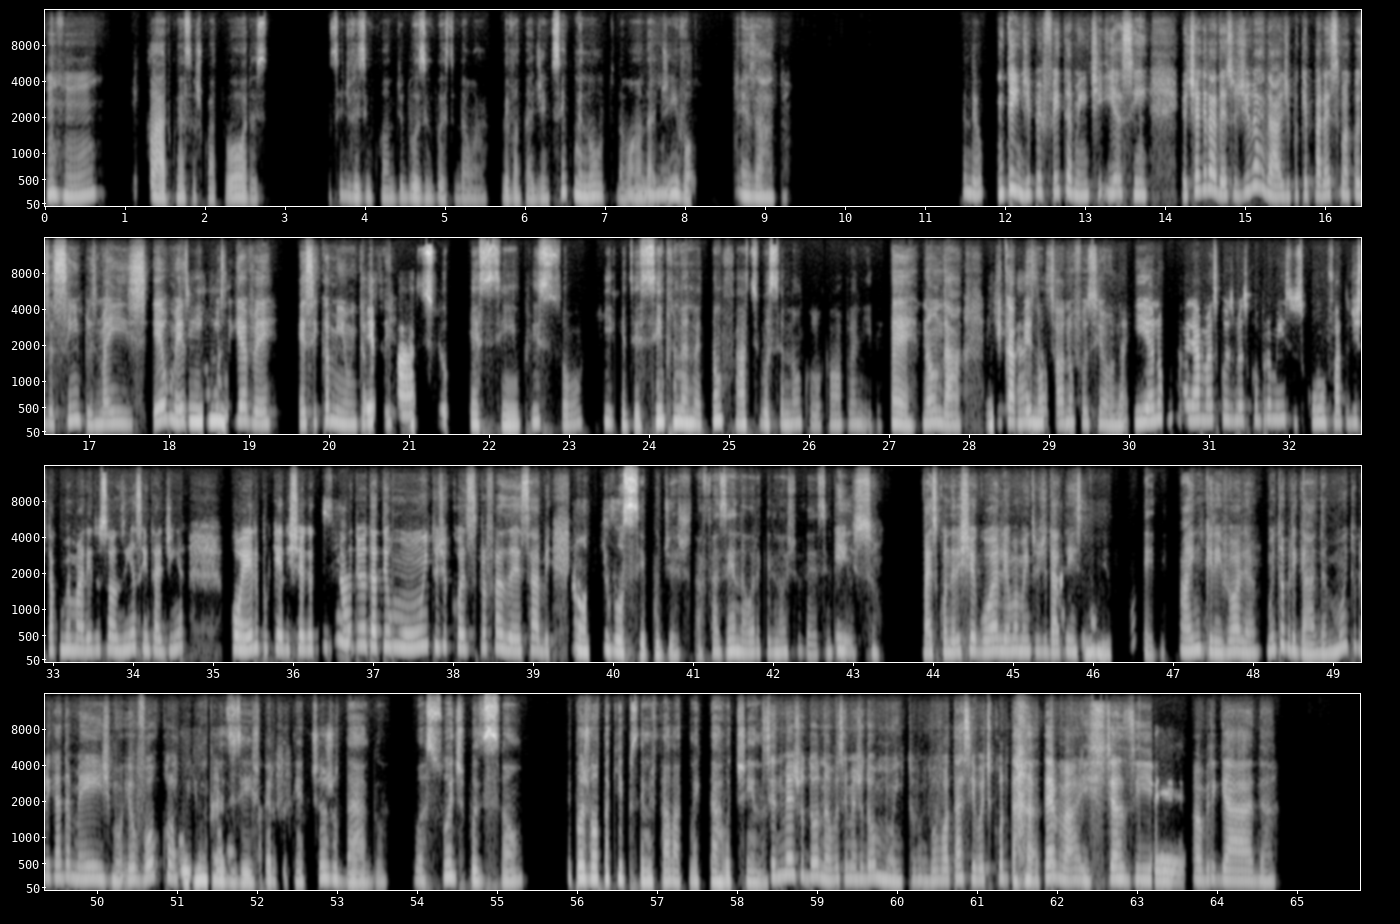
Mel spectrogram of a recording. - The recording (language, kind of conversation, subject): Portuguese, advice, Como posso decidir entre compromissos pessoais e profissionais importantes?
- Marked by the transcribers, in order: unintelligible speech; other background noise; tapping; chuckle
